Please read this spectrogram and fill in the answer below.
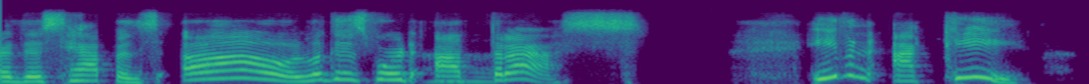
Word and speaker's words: aquí: Even aquí. Yeah, it's not pronounced aquí. That ends in a vowel. We don't say that word aquí, aquí, aquí, aquí.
